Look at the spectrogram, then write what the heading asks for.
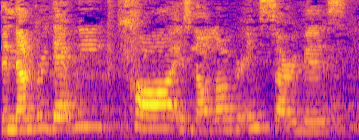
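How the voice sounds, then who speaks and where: Amid audible room echo and noticeable background noise, a woman speaks in an animated tone at a fairly high pitch. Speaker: show host, contest organizer. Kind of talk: voicemail message; casual live-stream chat.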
